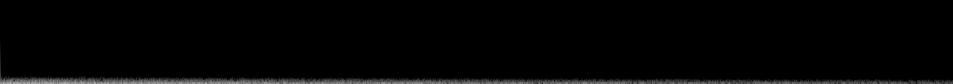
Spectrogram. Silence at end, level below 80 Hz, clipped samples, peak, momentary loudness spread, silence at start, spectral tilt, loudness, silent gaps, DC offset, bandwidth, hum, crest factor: 0 s; -36 dBFS; under 0.1%; -20 dBFS; 19 LU; 0 s; -22.5 dB/octave; -41 LUFS; none; under 0.1%; 0.5 kHz; none; 16 dB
